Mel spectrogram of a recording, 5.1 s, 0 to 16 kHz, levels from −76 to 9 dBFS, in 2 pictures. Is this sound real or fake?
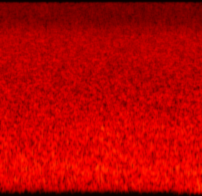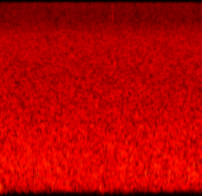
real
